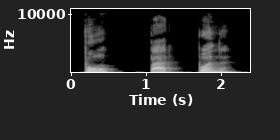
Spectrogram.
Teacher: Bon, with a nasal on. Bonne, without a nasal sound.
